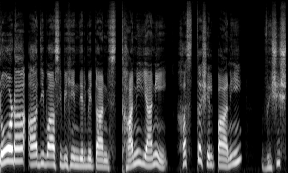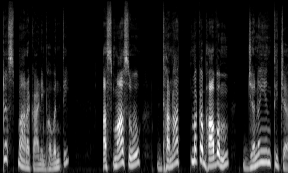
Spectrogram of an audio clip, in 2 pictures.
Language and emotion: Sanskrit, happy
